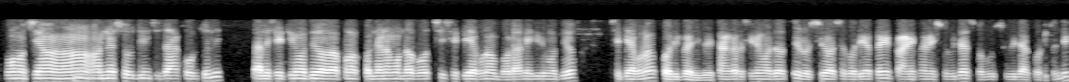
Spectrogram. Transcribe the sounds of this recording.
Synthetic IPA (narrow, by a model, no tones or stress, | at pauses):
kɔɽ̃ɔt͡ʃʰiaɦːnjɔsɔbud͡ʒint͡ʃʰid͡ʒaɦakɔɾut͡ʃʰɔnt̪i | t̪aɦleseʈimɔd̪ʱjɔapɔɽ̃ɔkɔljaɽ̃amɔɳɖɔbɔt͡ʃʰiseʈiapɔɽ̃ɔbʱɔɽaɽ̃iɡɾimɔd̪ʱjɔ | seʈiapɔɽ̃ɔkɔɾipaɾibʱɔit̪ãːŋkaɾɔseʈimɔd̪ʱjɔt̪ʰiɾosibasɔkɔɾibapaĩpaɽ̃ipʰaɽ̃isubid̪ʱasɔbusubid̪ʱakɔɾut͡ʃʰɔnt̪i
